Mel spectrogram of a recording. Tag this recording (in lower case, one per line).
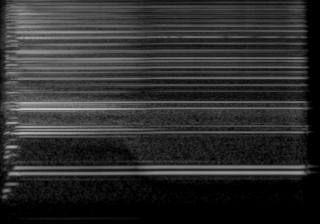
music
musical instrument
harmonica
